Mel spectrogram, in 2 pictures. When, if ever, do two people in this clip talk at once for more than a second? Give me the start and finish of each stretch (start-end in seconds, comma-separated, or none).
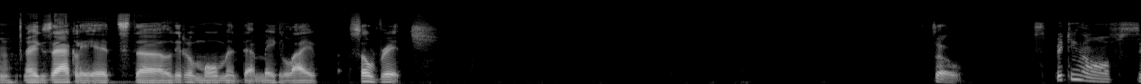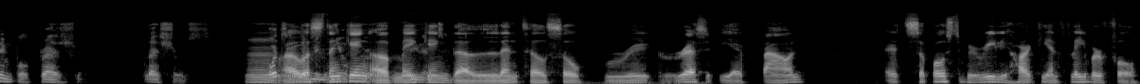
14.1-16.1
